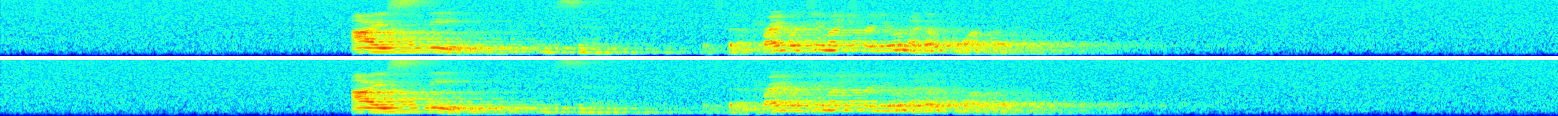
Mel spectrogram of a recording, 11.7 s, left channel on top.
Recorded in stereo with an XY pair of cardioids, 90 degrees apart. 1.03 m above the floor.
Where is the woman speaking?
10° right, 2.5 m; by 7.6 s 40° left, 6 m.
